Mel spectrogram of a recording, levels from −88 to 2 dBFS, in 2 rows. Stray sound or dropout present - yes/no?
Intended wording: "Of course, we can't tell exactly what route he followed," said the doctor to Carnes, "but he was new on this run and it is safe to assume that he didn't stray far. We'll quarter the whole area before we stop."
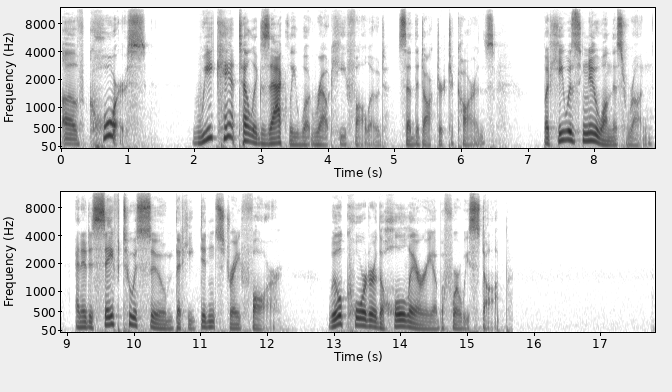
no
